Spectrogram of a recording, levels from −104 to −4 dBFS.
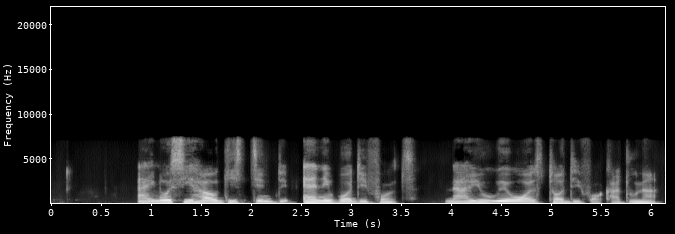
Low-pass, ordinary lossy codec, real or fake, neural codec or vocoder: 7.2 kHz; none; fake; codec, 16 kHz, 2 kbps, X-Codec, HuBERT features, trained on balanced general audio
